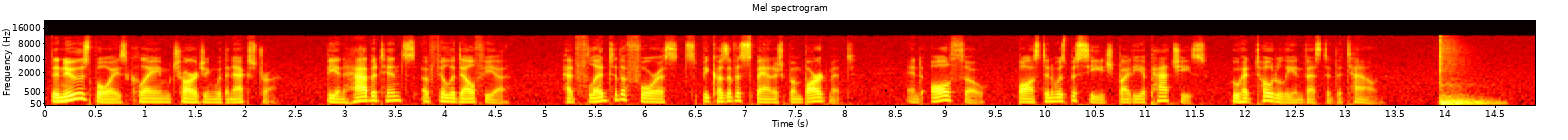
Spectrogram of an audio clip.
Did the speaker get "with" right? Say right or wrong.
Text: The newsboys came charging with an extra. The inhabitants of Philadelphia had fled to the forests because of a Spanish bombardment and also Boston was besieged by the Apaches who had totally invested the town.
right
